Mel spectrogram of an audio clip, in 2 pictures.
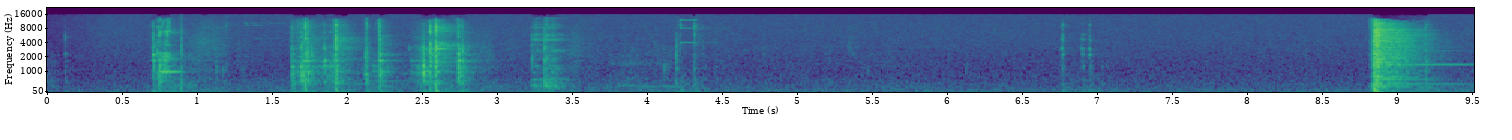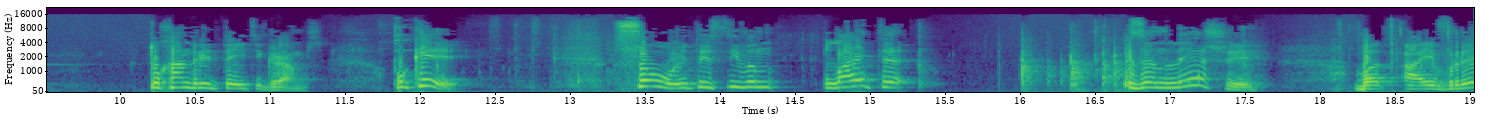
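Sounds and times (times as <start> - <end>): air rifle firing crack: 8.8 - 9.3.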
